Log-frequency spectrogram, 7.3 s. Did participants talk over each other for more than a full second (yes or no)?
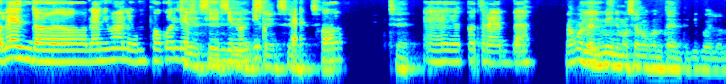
yes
